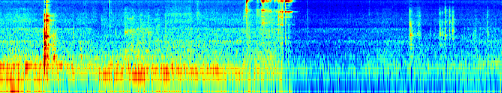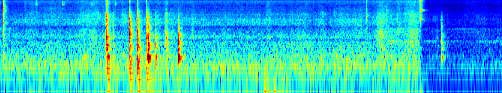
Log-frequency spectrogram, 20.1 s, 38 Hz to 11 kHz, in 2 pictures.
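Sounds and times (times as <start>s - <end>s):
metal clinks and knocks: 4.9s - 6.0s.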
